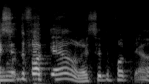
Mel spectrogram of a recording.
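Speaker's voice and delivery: nervous compliance. Pretend. Repeats to agree with gunman.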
